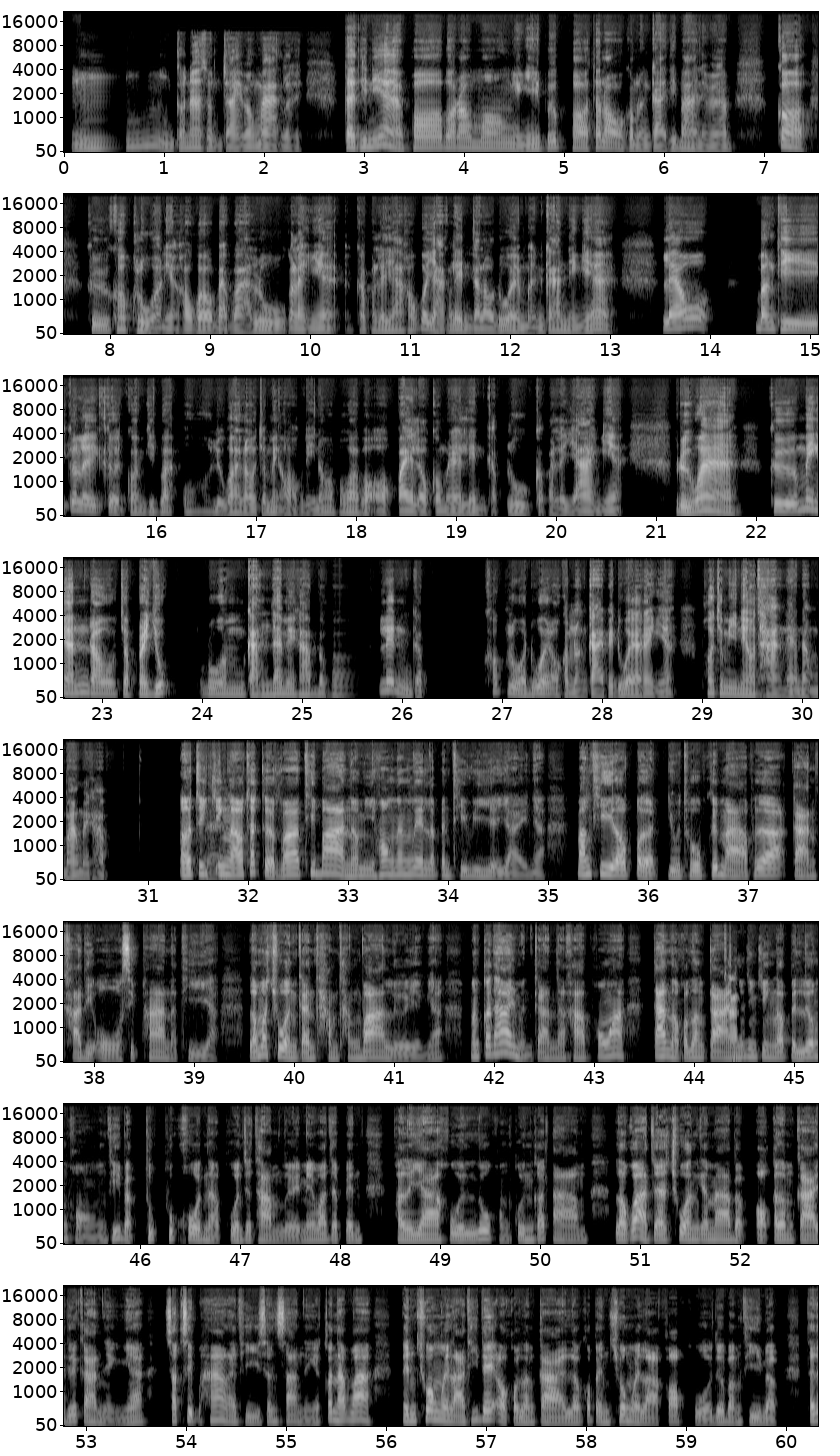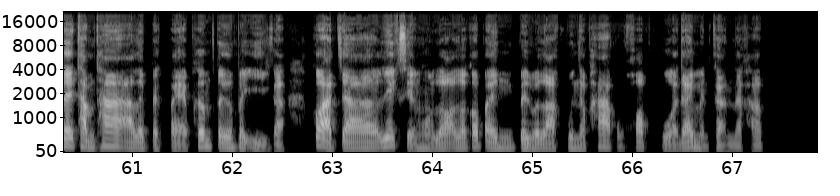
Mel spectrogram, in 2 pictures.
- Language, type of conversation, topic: Thai, advice, ฉันจะหาเวลาออกกำลังกายได้อย่างไรในเมื่อมีภาระงานและครอบครัว?
- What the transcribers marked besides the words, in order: distorted speech; tapping; "ออกกำลังกาย" said as "ออกกะลัมกาย"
